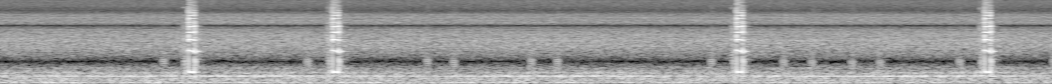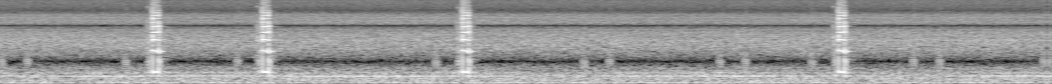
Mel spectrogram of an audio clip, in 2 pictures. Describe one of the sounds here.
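Keypad buttons click one at a time.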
